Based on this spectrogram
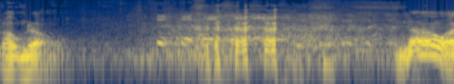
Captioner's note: laughter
